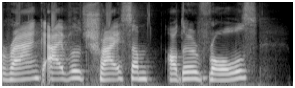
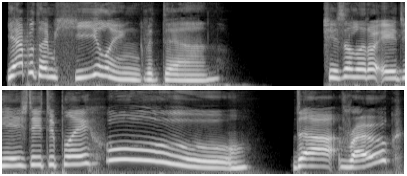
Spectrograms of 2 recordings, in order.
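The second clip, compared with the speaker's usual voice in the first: ordinary delivery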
